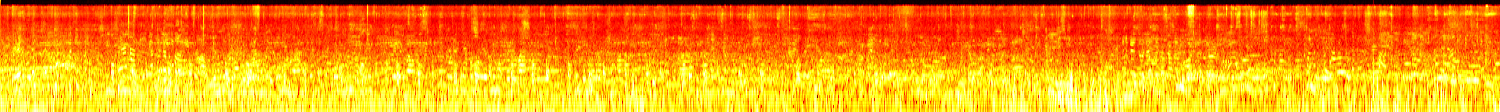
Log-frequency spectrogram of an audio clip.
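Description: A crowd of men and women chatter all around outdoors.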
